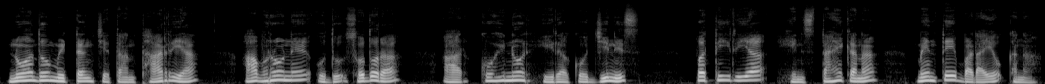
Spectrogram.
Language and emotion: Santali, neutral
